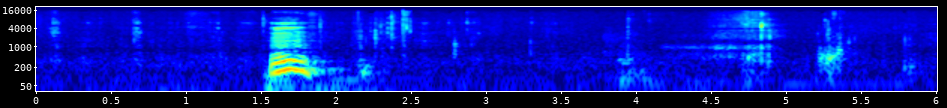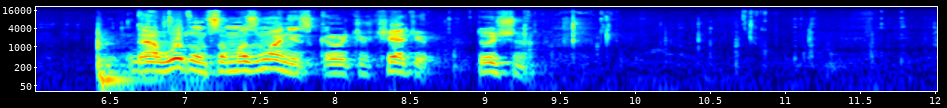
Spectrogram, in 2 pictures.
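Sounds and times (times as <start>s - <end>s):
person humming mm: 1.6s - 1.9s
mouth clicks and smacks: 4.8s - 6.4s
wet chewing: 9.5s - 12.0s.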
